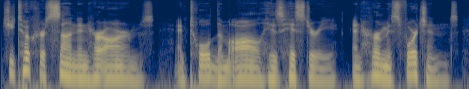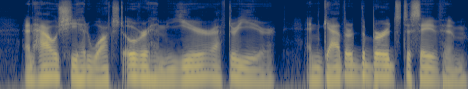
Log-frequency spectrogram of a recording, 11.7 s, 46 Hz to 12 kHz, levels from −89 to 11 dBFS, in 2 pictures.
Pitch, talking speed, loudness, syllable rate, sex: 90 Hz, 170 wpm, -21 LUFS, 4.1 syllables/s, male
